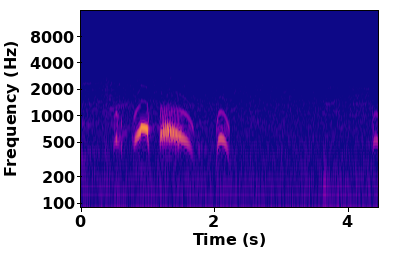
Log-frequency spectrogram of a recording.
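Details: Thổ-style spotted dove cooing, a soft lure call to get freshly caught birds calling: one low phrase of a quick lead-in, a loud coo, a long sliding coo and a separate final note, then quiet with a faint note at the end.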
